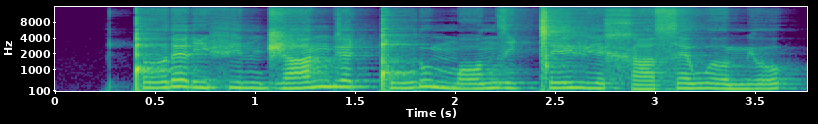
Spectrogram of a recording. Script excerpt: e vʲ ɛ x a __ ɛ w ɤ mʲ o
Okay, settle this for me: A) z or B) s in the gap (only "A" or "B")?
B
